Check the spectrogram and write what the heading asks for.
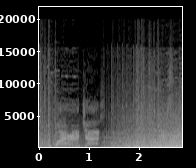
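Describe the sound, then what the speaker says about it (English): Bulldozer tank shell in a World War II strategy game firing and detonating, a booming blast followed by a long rumbling roll of explosion noise, with a voice heard briefly over the start. "So mine luckily gets detonated there by a bulldozer shell."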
